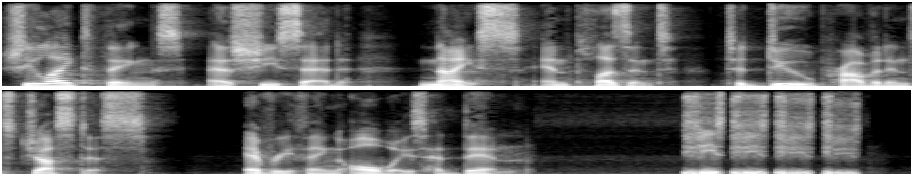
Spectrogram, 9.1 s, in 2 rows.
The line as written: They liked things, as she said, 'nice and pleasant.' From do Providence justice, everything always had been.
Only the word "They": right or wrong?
wrong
